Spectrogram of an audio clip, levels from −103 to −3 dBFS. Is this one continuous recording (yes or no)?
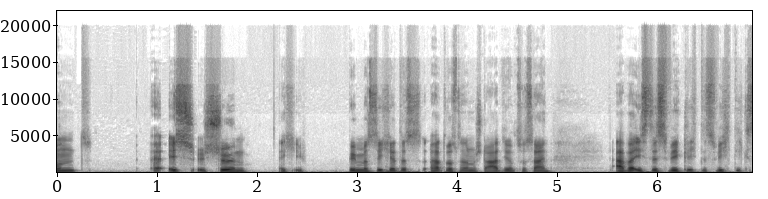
no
